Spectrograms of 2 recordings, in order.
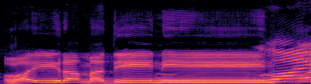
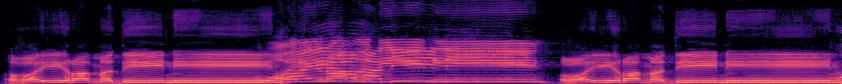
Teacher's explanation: را کو پر پڑھنا ہے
